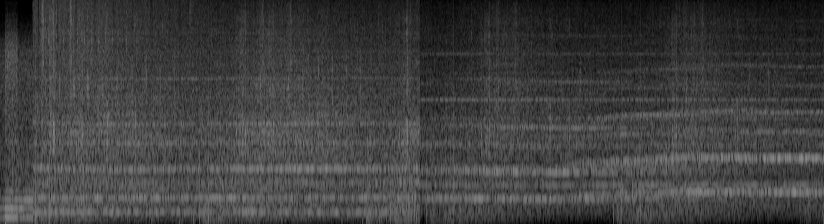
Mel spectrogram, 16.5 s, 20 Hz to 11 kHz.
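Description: DIY modular synthesizer with a homemade sampler module playing a dense electronic drone of several steady tones. About half a second in it thickens into a fuller, noisier layer; around 8 s the lowest tone drops out; in the last few seconds some tones glide slowly upward.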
